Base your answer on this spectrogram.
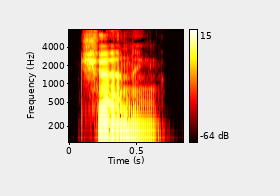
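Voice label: "churning", British English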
